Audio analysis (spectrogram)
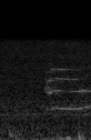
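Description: A pet cat gives a single faint, thin meow, heard quietly in the background of a room during a radio-style talk show, with no one speaking over it.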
